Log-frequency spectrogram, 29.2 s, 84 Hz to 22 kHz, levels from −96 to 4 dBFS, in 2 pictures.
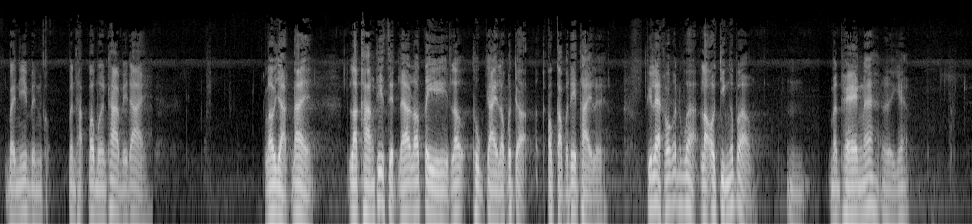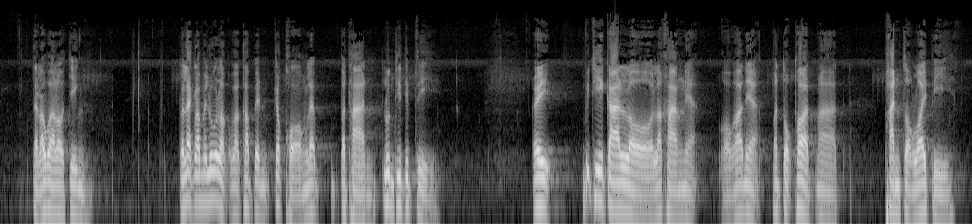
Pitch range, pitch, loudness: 100-120 Hz, 110 Hz, -19 LUFS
